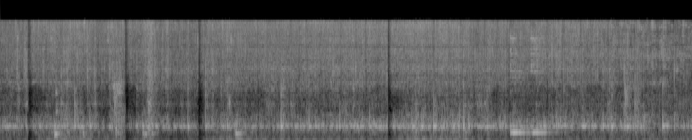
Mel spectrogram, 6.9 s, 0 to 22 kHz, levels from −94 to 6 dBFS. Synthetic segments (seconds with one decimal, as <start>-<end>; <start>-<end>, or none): 0.0-2.4; 6.5-6.9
